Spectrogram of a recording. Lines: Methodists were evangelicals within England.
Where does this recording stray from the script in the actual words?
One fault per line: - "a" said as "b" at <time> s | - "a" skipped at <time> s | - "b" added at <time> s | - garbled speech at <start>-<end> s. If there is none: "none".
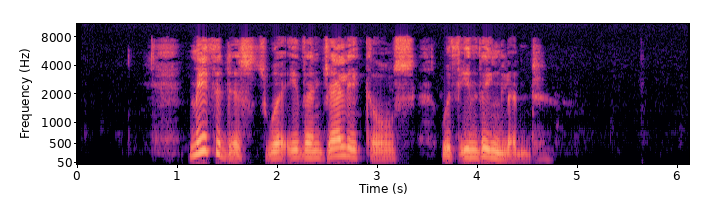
none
